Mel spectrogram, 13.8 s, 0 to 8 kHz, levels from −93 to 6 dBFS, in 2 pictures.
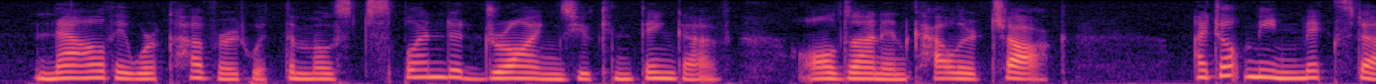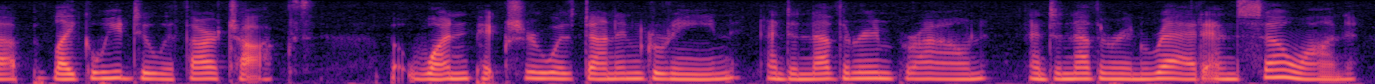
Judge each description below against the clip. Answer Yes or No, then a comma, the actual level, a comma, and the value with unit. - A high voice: Yes, high, 200 Hz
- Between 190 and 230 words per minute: Yes, average, 195 wpm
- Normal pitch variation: No, narrow, 2.1 semitones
